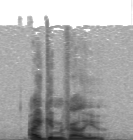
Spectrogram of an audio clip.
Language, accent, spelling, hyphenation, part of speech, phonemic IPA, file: English, US, eigenvalue, ei‧gen‧val‧ue, noun, /ˈaɪ.ɡənˌvæl.ju/, En-us-eigenvalue.ogg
